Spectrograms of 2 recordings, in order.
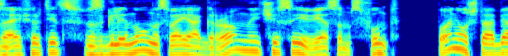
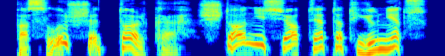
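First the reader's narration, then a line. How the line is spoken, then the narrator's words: Through gritted teeth. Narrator (Russian): процедил фон Зайфертиц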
